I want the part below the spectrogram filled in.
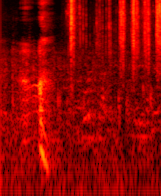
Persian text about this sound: همیان زر است. خدایا، باور نکردنی است. سکه های طلا.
